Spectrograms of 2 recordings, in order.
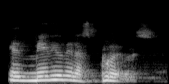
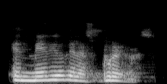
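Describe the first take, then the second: No difference in how they are said.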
